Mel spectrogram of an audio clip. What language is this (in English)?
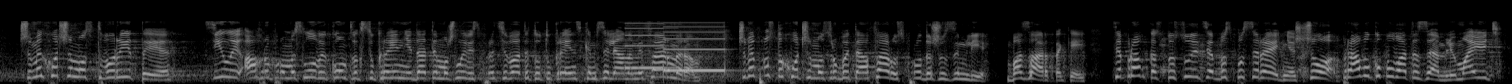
Ukrainian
